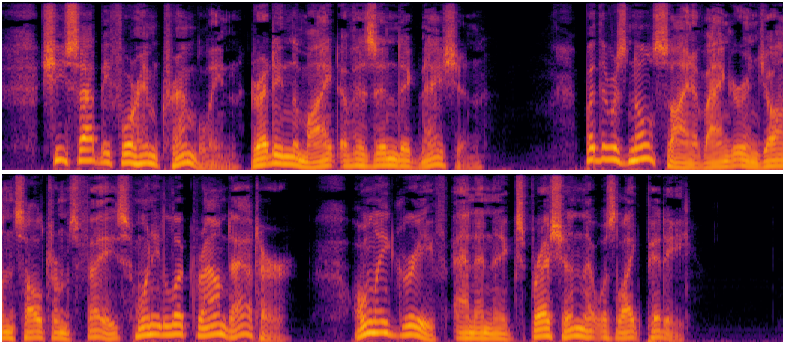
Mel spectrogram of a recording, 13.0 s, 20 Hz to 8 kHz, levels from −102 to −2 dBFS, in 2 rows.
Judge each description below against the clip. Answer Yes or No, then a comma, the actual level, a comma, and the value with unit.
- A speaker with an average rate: Yes, average, 160 wpm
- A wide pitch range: Yes, wide, 8.3 semitones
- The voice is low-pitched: Yes, low, 110 Hz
